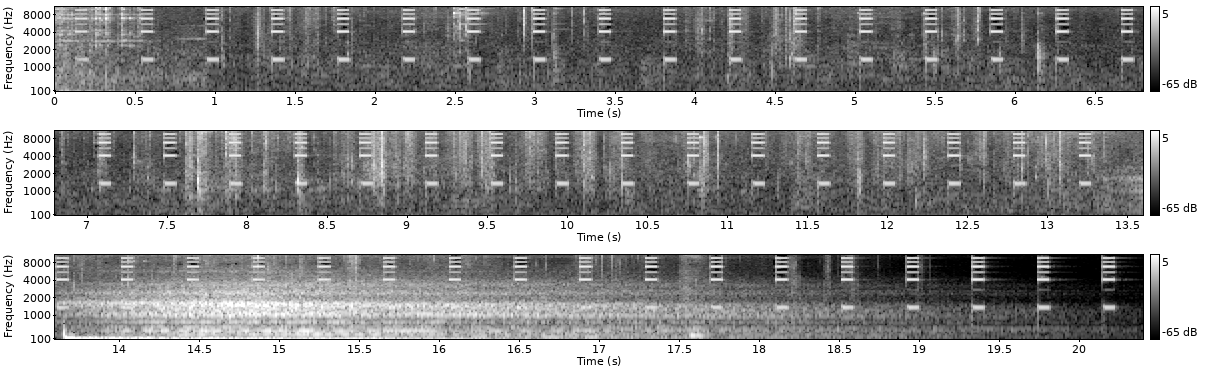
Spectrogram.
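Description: Patient monitor beeping rapidly and evenly, about two and a half beeps a second, under a film score. About fourteen seconds in, a loud, deep swell of music comes in and slowly fades away.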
